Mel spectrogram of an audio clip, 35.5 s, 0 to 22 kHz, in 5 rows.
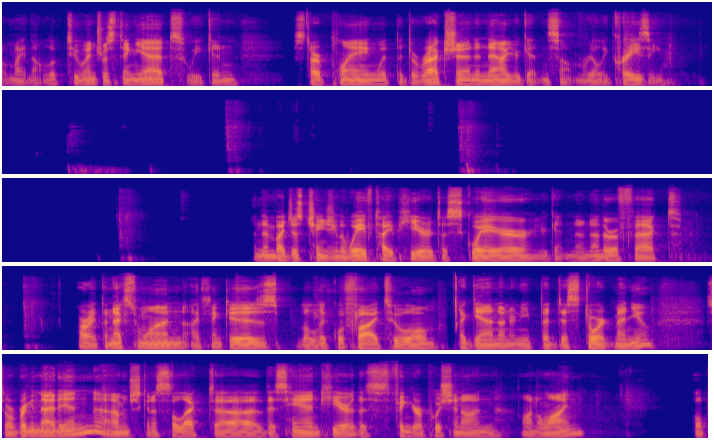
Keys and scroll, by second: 0.9 space, 6.1 space, 9.3 space, 11.6 space, 15.3 space, 18.9 space, 21.4 space, 23.5-25.3 typing.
